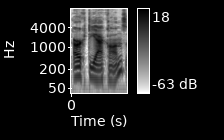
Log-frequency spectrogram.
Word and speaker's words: archdiacon: And no, I haven't forgotten how to pronounce archdeacon. It just so happens that in this cultural context, that title is pronounced as archdiacon,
